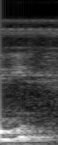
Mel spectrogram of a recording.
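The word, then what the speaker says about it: read: की first form होगी रीड second form होगी रेड स्पेलिंग सेम वही होती है लेकिन बोलने थोड़ तरीका हो जाता है रेट फिर थर्ड फम रीड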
